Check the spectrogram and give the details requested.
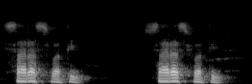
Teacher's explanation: दंत्य जो दांतों से बोला जाए, दांतों से, जहां से त बोलते हैं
